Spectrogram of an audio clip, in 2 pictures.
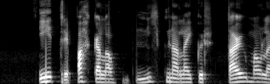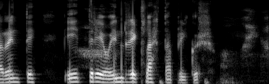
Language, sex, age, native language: Icelandic, male, 20-29, Icelandic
